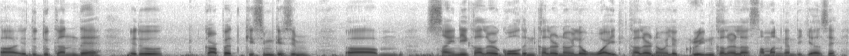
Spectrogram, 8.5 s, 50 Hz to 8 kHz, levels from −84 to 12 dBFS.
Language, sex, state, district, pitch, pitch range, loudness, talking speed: Nagamese, male, Nagaland, Kohima, 110 Hz, 105-115 Hz, -17 LUFS, 175 wpm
